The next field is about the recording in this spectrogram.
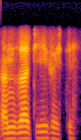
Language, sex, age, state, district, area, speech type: Kashmiri, male, 18-30, Jammu and Kashmir, Kupwara, urban, conversation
